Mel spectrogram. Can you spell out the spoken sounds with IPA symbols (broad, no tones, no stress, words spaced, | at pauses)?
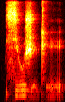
sʲuʒḛʈʰḛ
